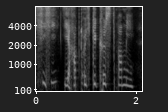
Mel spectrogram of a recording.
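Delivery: grown woman's put-on child voice, very high. Speaker mimics a voice heard in a scene after parents kiss, adult woman's fake child voice. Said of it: "ich mache das jetzt genauso vor".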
